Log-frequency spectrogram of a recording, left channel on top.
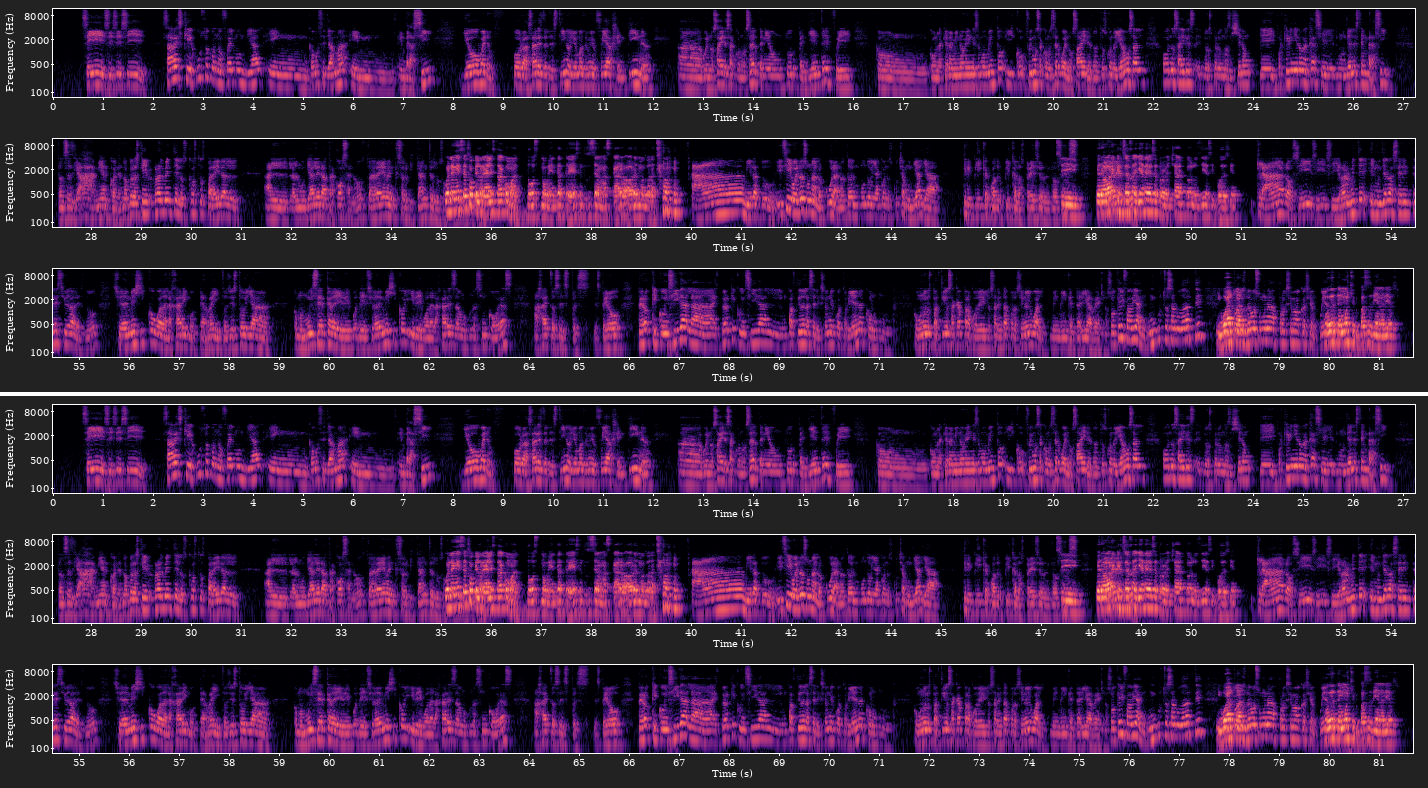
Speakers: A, on the left; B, on the right.
A: Sí, sí, sí, sí. Sabes que justo cuando fue el mundial en, ¿cómo se llama? En, en Brasil, yo, bueno, por azares del destino, yo más bien me fui a Argentina, a Buenos Aires a conocer, tenía un tour pendiente, fui con, con la que era mi novia en ese momento y co- fuimos a conocer Buenos Aires, ¿no? Entonces cuando llegamos al, a Buenos Aires, eh, nos, pero nos dijeron, eh, ¿por qué vinieron acá si el mundial está en Brasil? Entonces dije, ah, miércoles, ¿no? Pero es que realmente los costos para ir al, al, al mundial era otra cosa, ¿no? O sea, eran exorbitantes los hoteles
B: Bueno, en esa época
A: y todo.
B: el real estaba como a dos noventa tres, entonces era más caro, ahora es más barato. <laughs>
A: Ah, mira tú. Y sí, bueno, es una locura, ¿no? Todo el mundo ya cuando escucha mundial ya triplica, cuadruplica los precios, entonces,
B: Sí, pero
A: pero
B: ahora
A: debe
B: que estás
A: ser,
B: allá debes aprovechar todos los días si puedes ir.
A: Claro, sí, sí, sí. Realmente el mundial va a ser en tres ciudades, ¿no? Ciudad de México, Guadalajara y Monterrey. Entonces yo estoy ya como muy cerca de, de Gua- de Ciudad de México y de Guadalajara es a unas cinco horas. Ajá, entonces pues espero, espero que coincida la, espero que coincida el- un partido de la selección ecuatoriana con, con uno de los partidos acá para poder irlos a alentar, pero si no igual, me, me encantaría verlos. Ok, Fabián, un gusto saludarte
B: Igual,
A: y pues
B: Juan,
A: nos vemos en una próxima ocasión. Cuídate
B: cuídate
A: mucho.
B: mucho, que pases bien, adiós.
